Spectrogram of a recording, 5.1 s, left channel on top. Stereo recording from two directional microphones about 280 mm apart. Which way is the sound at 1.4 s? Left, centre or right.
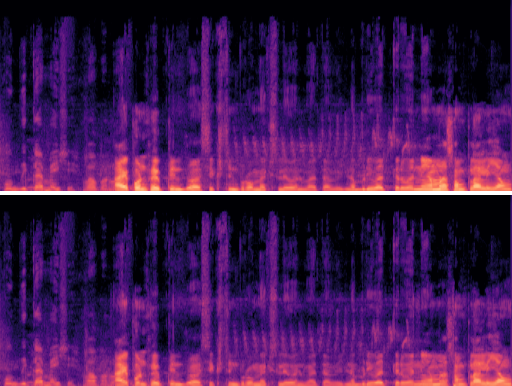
Left.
